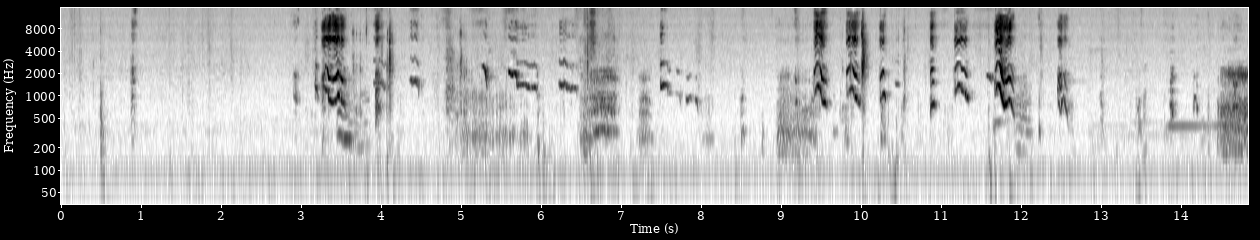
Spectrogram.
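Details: Three-week-old Labradoodle puppies indoors giving high, wavering whimpers and squeals in scattered bursts, with sharp rising-and-falling cries around the middle and several overlapping yelps near the end over a low steady hum.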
